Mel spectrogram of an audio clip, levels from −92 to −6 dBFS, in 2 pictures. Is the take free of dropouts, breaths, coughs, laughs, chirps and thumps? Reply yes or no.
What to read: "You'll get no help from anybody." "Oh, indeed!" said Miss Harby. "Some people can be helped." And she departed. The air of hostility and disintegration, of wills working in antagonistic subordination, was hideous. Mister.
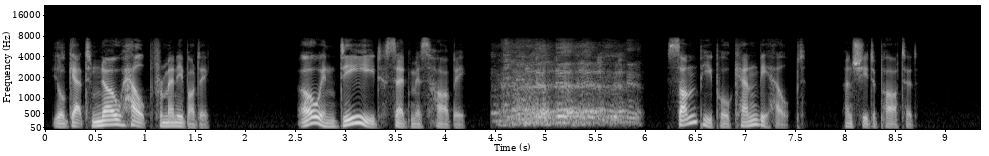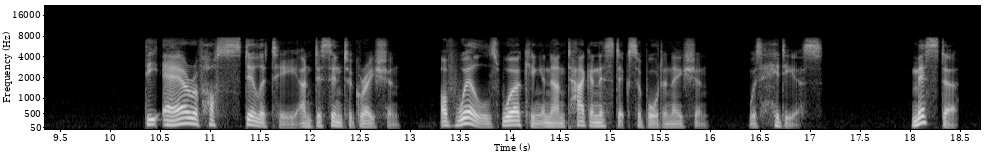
no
